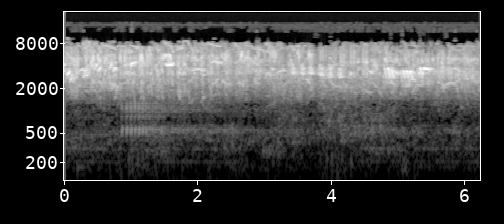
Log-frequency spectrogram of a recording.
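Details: Communal singing of a Redwing flock, Oka Nature Reserve, Russia, April 2019: high-pitched twittering and squeaks from numerous birds run together without pause, rising and falling slightly in loudness.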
